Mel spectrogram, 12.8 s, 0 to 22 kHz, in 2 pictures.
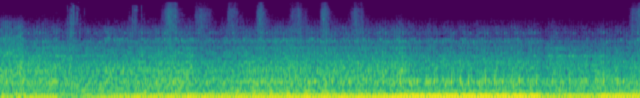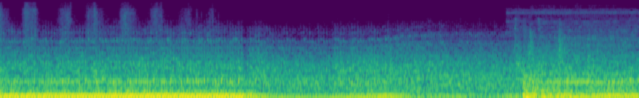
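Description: A farm vehicle engine in Farming Simulator 22 drones loud and steady with a deep low rumble, then eases back before a brief higher mechanical whine and clunk at the end, with no talking.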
